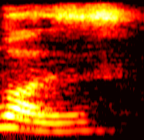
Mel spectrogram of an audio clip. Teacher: esse parece um a virado aqui ele é um o tá a tua boca fica mais Redonda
